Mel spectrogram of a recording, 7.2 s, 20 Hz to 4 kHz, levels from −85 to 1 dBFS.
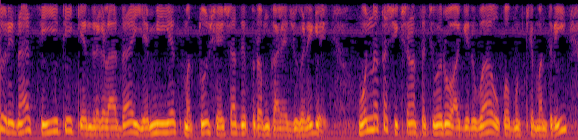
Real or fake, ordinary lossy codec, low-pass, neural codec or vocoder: real; none; 3.6 kHz; none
